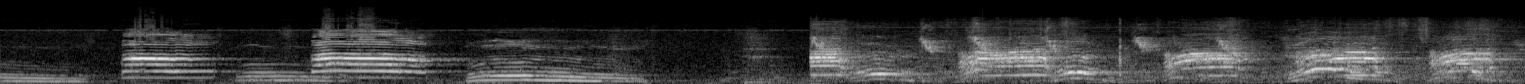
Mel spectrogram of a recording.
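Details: Cats talking to each other: a series of loud, wavering meows and yowls, some rising and some falling. Near the end come busier, overlapping calls and a buzzy background.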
